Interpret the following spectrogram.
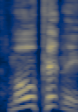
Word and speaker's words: Mo Pittney: He was traveling down to Nashville to see a country music singer, Mo Pittney. I think that's how you say his name. Let me just double check. Yes, Mo Pittney.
